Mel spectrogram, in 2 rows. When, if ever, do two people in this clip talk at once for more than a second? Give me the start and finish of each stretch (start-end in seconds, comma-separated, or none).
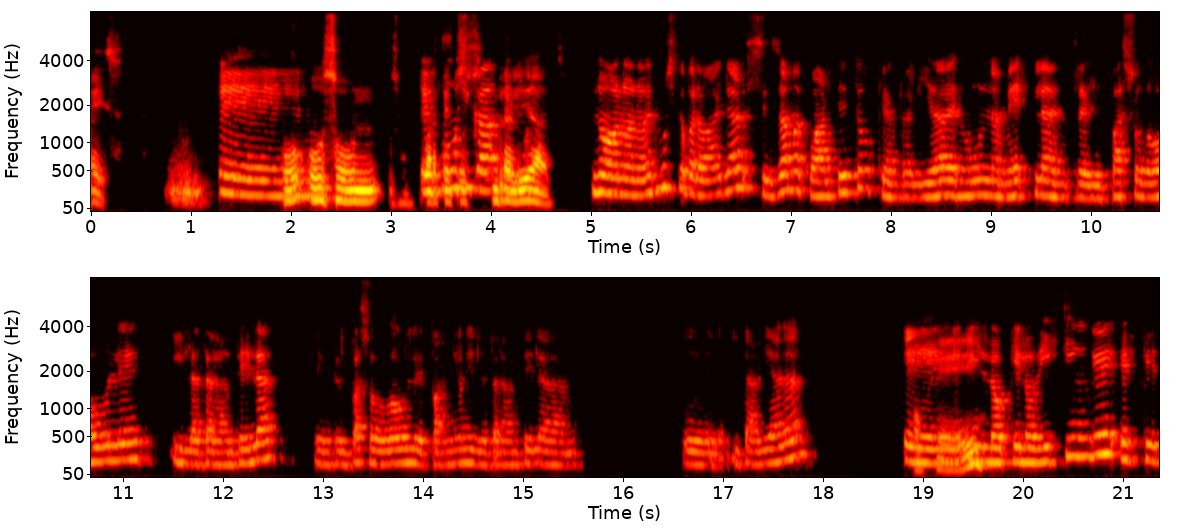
3.3-4.5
